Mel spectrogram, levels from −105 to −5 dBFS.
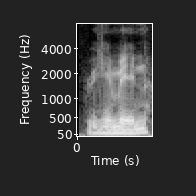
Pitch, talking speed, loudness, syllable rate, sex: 90 Hz, 240 wpm, -16 LUFS, 5.2 syllables/s, male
